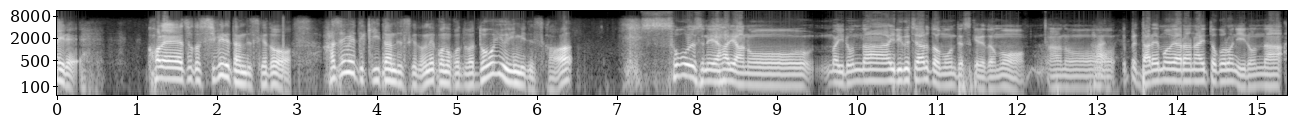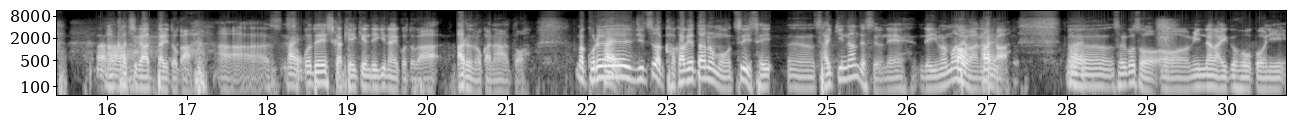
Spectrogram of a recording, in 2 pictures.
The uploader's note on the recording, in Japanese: 歩きながら1時間、対談する。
